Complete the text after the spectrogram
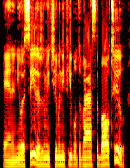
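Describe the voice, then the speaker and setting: A man's voice: mid-range voice, rapid-fire, a little mellow, no room sound. Chatty man with a dry sound. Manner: chatty, frequent ums and restarts, laughs often. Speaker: podcast co-host. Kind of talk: casual sports chat.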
